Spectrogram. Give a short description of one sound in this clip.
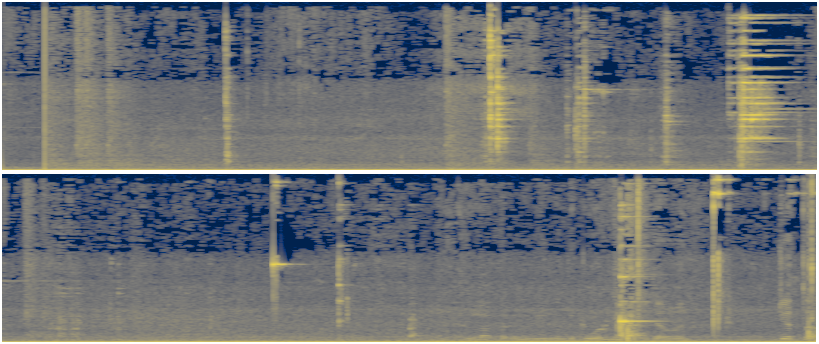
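A wrench clanks against metal parts.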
